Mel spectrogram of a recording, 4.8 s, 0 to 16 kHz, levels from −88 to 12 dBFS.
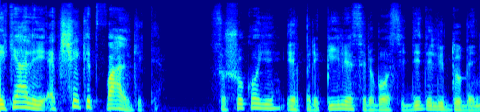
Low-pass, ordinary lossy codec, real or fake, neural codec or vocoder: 14.4 kHz; AAC, 64 kbps; fake; codec, 44.1 kHz, 7.8 kbps, Pupu-Codec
